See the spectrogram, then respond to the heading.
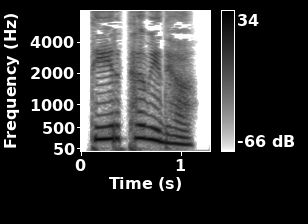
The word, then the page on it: ದುರ್ದೇವತೆ: durdēvate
